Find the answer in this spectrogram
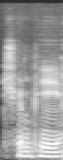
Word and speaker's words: Trimpe: No, it's not. There's no accent on the E. Trimpe on October 13, 2014, and Stan the Man, November 2nd, 2014, and Frank Miller on Feb 2026.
